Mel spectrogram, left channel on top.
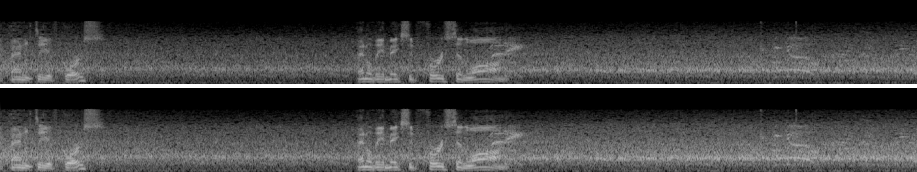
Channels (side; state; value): left; quieter; 4.7 dB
